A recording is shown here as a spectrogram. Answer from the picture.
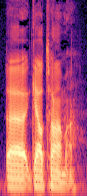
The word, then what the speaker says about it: Gautama: Gautama.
